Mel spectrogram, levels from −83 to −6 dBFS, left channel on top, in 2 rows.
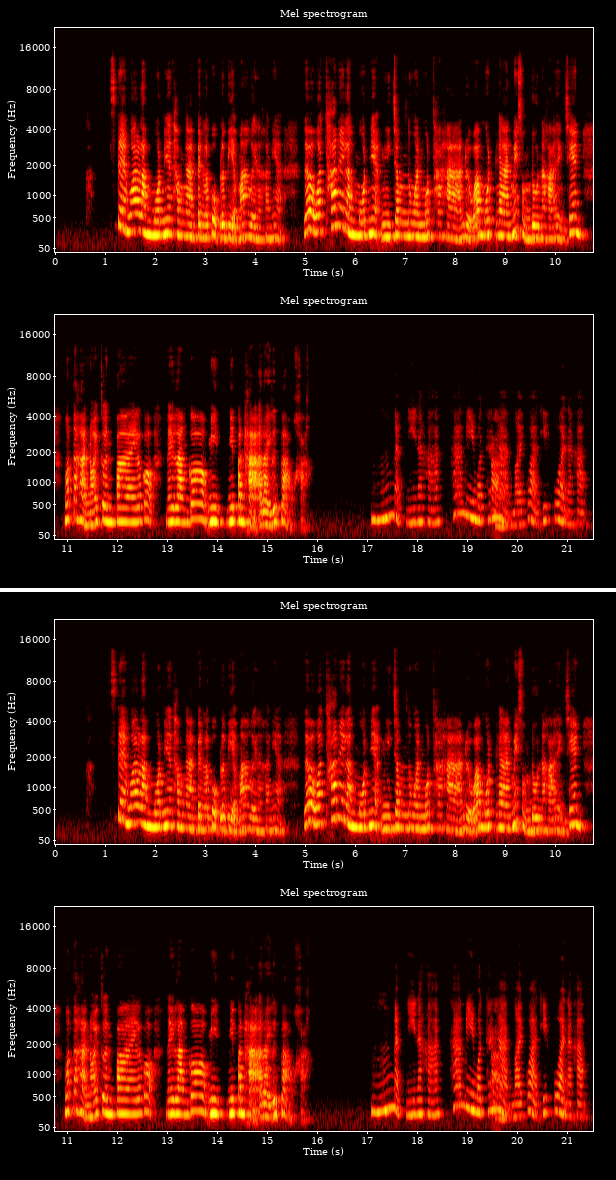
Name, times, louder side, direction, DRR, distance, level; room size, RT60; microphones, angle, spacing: voice 1, 1.2-15.8 19.5-19.7, left 2 dB, 30° left, 4 dB, 0.5 m, -32 dB
voice 2, 17.1-21.3, right 2 dB, 45° right, 5 dB, 0.4 m, -39 dB
2.3 x 2.3 x 2.3 m, 0.30 s
head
